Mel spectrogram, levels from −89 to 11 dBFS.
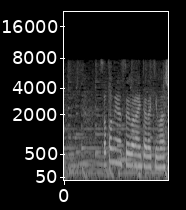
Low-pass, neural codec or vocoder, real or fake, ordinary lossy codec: none; none; real; none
